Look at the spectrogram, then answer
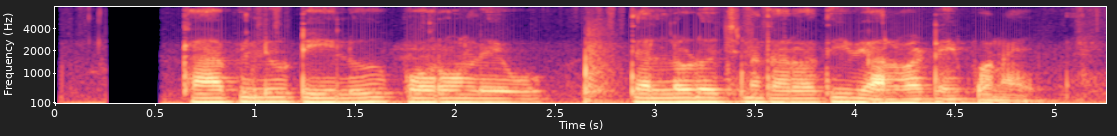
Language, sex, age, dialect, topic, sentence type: Telugu, male, 18-24, Utterandhra, agriculture, statement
